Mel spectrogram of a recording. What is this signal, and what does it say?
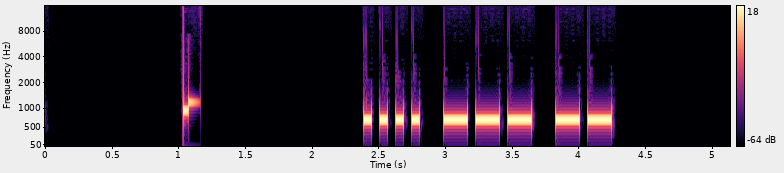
Morse code, heard as a keyed tone, about 20 wpm, 700 Hz. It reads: HOM
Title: Build A Word - 3 Letters At A Time - 8-Letter Words - 20wpm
